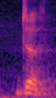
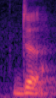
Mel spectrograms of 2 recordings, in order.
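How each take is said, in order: First: The vowel is low, unclear and short. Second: The same.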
